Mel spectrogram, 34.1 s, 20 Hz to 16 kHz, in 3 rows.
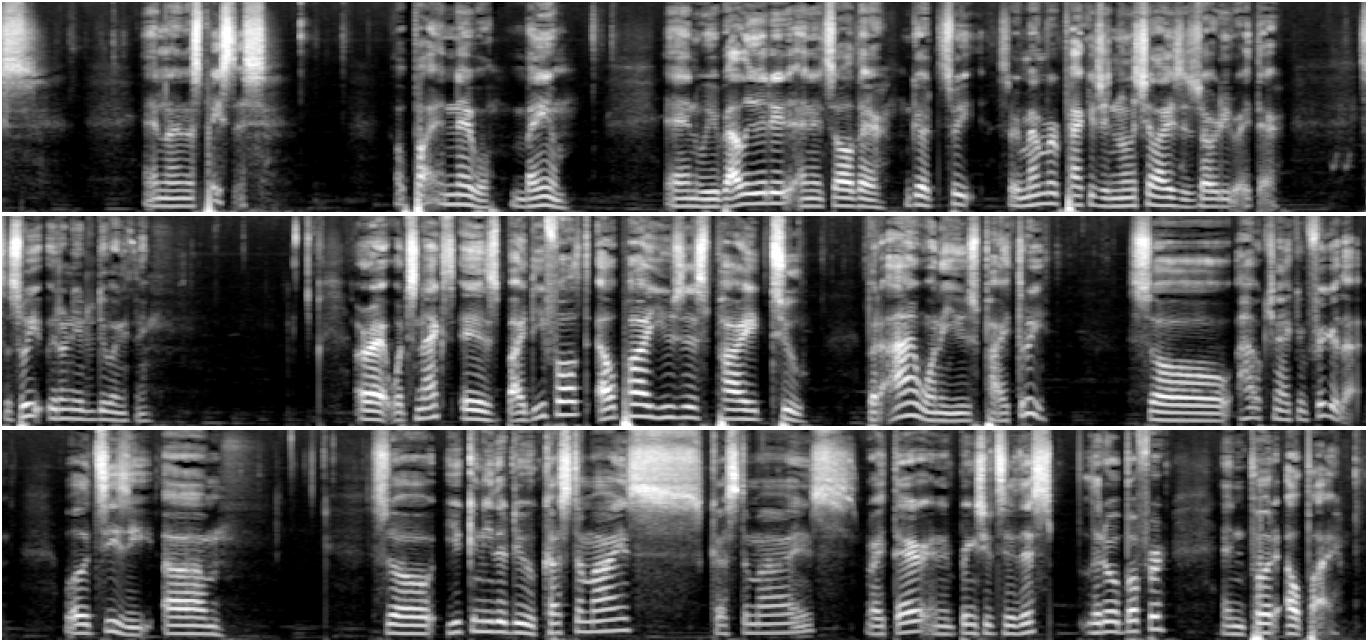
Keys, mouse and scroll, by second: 0.9 Return, 1.6 ctrl+y, 2.5 ctrl+x, 3.1 ctrl+e, 4.9 ctrl+x, 5.1 ctrl+s, 8.6-10.7 typing, 8.9 ctrl+alt+shift+n, 10.8 ctrl+n, 16.0 Return, 16.5-20.0 typing, 23.6 Return, 24.7 Return, 26.7 alt+x, 27.0 alt+c, 27.1 alt+u, 27.2 alt+s, 27.3 alt+t, 28.0-28.9 typing, 29.6 Return, 32.2 ctrl+n, 33.0-34.0 typing.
